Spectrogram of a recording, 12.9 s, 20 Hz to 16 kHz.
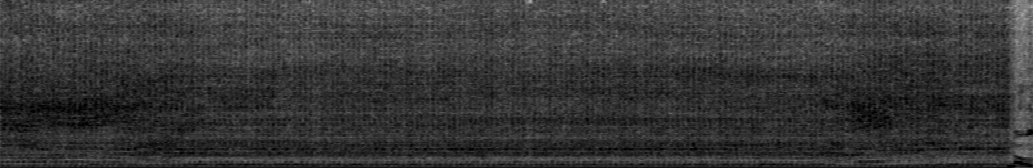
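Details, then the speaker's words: Honda CB9 Accord Wagon, turbocharged, after new crankshaft and new turbo fitted and exhaust rewrapped; smooth even low hum holding steady, no ticks or rattles, healthy settled idle before test drive. "and it sounds good let's take this thing for a little test"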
